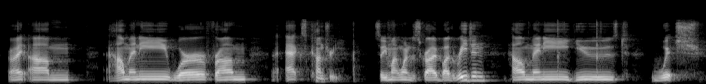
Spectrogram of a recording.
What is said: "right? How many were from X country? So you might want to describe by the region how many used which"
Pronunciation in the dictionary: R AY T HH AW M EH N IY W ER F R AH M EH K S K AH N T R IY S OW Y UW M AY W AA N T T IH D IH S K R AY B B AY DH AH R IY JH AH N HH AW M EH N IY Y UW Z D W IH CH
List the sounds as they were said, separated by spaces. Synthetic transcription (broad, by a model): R AY T HH AW M EH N IY W ER F R AH M EH K S K AH N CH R IY S OW Y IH M AY W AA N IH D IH S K R AY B B AY DH AH R IY JH AH N HH AW M EH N IY Y UW Z D W IH CH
